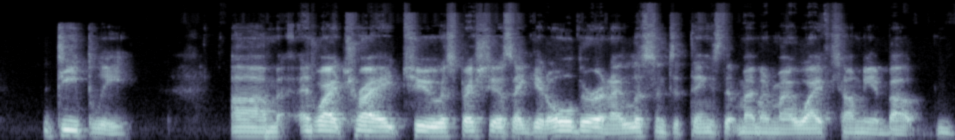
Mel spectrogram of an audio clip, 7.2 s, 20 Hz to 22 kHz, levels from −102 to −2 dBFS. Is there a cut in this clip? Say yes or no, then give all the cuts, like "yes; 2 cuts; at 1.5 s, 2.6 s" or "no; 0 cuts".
yes; 2 cuts; at 2.3 s, 5.7 s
